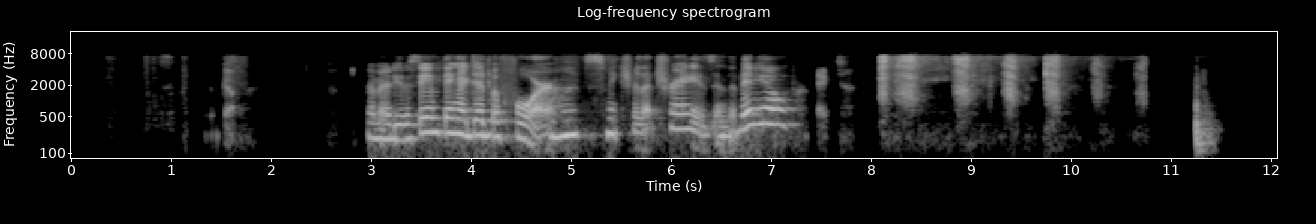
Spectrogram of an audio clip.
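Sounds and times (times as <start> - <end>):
aerosol can spraying foam: 8.1 - 10.8.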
